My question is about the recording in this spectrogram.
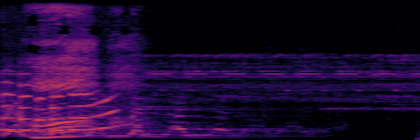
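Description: A young woman's short, puzzled 'ah?' rising in pitch, layered with a cartoon comedy sound effect that rings out and fades away by about a second and a half in.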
